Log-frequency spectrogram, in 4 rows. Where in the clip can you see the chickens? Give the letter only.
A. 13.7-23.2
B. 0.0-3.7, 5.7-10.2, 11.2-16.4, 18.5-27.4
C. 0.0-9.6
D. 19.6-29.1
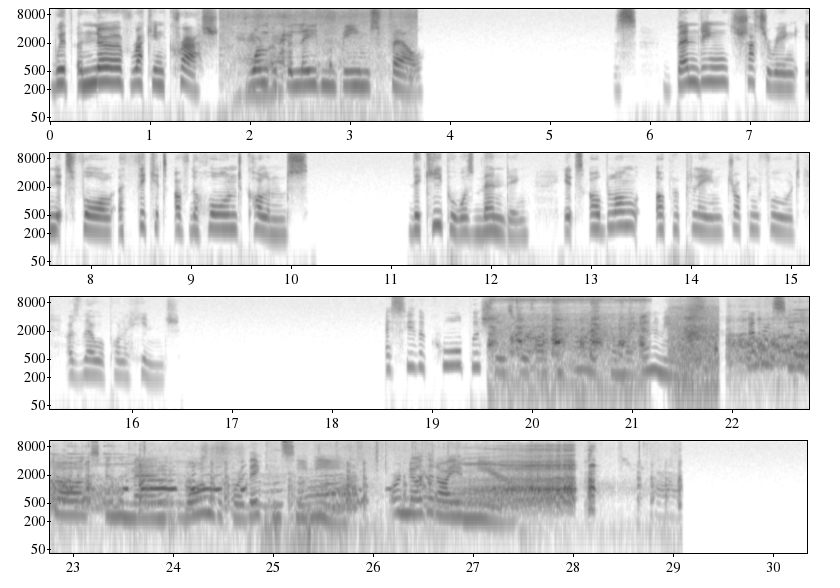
D.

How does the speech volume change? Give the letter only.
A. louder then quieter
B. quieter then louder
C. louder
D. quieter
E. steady
B.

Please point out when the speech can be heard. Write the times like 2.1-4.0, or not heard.
0.0-3.7, 5.7-10.2, 11.2-16.4, 18.5-27.4.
